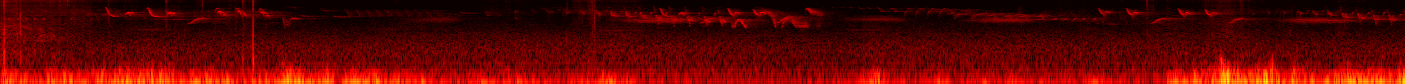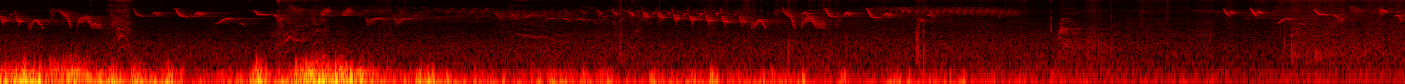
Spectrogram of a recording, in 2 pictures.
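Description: Small songbirds chirping and trilling over and over, with a low rumbling noise that comes and goes and is loudest about midway.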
